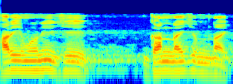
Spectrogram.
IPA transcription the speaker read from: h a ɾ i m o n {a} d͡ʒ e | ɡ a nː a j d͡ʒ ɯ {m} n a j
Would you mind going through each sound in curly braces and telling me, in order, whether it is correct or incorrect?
incorrect: i, correct

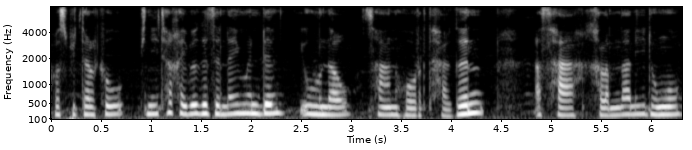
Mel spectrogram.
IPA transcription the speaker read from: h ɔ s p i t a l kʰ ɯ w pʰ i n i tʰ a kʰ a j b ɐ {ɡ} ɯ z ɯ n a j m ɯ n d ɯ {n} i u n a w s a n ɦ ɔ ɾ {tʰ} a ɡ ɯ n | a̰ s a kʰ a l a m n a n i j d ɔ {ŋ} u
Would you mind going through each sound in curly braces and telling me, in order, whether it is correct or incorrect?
correct, incorrect: ŋ, correct, correct

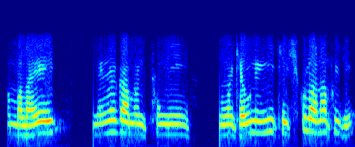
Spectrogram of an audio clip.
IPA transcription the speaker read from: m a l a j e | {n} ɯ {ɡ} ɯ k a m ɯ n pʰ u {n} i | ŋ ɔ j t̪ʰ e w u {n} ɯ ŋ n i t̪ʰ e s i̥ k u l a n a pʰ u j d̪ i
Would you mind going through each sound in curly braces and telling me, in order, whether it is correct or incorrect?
correct, incorrect: ŋ, incorrect: ŋ, correct

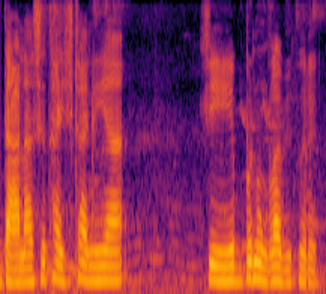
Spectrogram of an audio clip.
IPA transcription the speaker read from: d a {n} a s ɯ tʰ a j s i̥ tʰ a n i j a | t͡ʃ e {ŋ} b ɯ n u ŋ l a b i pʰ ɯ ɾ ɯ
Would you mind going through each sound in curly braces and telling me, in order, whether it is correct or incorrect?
correct, incorrect: none

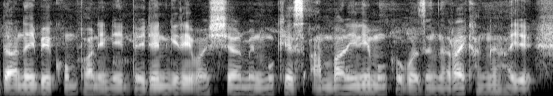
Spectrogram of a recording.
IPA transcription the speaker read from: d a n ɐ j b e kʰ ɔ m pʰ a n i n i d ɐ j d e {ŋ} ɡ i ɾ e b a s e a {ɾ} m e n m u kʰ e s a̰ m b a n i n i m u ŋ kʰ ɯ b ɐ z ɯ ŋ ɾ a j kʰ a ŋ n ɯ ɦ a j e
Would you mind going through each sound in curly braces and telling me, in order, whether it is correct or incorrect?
incorrect: n, correct

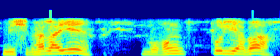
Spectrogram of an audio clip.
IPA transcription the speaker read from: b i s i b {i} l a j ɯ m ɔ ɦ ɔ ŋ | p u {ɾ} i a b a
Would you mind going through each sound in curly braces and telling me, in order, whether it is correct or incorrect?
incorrect: a, incorrect: l

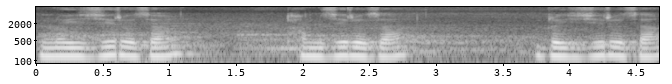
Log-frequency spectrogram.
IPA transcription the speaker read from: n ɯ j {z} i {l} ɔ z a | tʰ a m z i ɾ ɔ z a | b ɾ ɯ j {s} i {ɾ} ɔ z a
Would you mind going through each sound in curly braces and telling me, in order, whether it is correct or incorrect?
correct, incorrect: ɾ, incorrect: z, correct

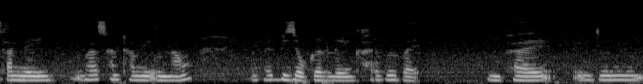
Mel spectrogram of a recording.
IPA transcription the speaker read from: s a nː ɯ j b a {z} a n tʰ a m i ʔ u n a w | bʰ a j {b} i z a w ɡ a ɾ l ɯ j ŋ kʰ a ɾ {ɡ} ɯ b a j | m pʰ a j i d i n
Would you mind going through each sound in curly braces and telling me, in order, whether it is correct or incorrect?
incorrect: s, correct, incorrect: b

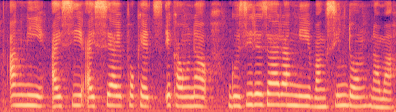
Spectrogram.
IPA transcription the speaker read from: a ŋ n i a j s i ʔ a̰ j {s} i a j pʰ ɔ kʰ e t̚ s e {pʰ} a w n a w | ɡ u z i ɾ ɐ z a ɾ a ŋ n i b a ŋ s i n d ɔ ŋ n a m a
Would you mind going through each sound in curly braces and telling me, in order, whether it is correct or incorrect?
correct, incorrect: kʰ

